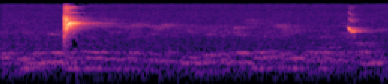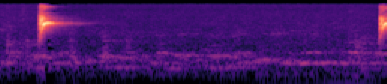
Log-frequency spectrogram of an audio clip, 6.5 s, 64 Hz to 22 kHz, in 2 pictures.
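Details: Pet chaffinch in a cage, beak freshly purple, recorded on 10/05/12: loud, sharp metallic call notes repeated roughly every three seconds, with one softer, thinner note between, in a quiet indoor setting.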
